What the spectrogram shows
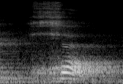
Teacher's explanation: Ada getaran. Lidah menyentuh pangkal tenggorokan. Kho. Langit-langit di mulut kita tetapi tidak yang di luar, agak ke dalam.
